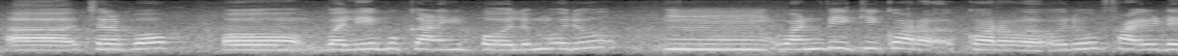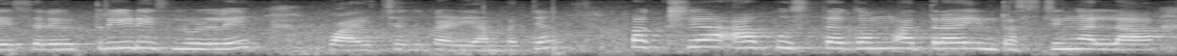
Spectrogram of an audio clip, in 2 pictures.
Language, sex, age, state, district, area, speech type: Malayalam, female, 18-30, Kerala, Ernakulam, rural, spontaneous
